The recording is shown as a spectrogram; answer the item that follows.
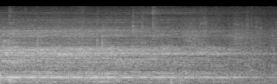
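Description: A steady hum with one held tone over a faint hiss, fading away over the last second or two.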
